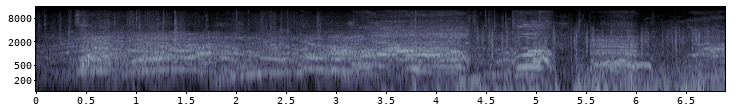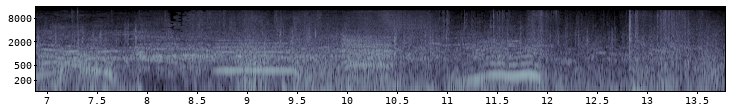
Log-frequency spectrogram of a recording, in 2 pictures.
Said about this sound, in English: Don't they do it in Greece or is it Italy? The running of the bulls. Running the bulls, yeah.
